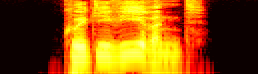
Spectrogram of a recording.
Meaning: present participle of kultivieren
- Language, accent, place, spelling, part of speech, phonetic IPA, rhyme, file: German, Germany, Berlin, kultivierend, verb, [kʊltiˈviːʁənt], -iːʁənt, De-kultivierend.ogg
